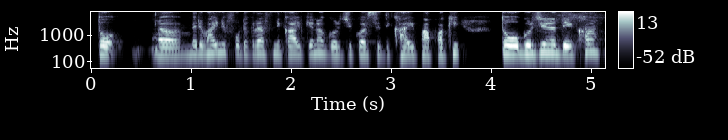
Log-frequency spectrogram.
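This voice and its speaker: A woman retelling a devotional experience in a lively storytelling way, mixing in English phrases. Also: medium pitch, moderate pace, no echo. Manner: lively anecdotal retelling, acting out quoted voices; switches between Hindi and English mid-sentence. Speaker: devotee sharing a personal experience. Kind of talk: satsang storytelling.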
